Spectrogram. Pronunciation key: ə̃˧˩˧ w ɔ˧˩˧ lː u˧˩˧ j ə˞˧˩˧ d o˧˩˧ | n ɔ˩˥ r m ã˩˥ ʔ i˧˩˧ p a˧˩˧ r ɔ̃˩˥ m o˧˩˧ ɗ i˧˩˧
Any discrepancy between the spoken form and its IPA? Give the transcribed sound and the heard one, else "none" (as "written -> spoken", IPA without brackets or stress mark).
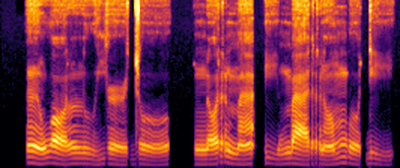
p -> m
